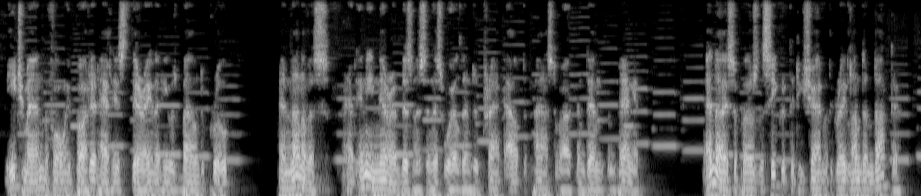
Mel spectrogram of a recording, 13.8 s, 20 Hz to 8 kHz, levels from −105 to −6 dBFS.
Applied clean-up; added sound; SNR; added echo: classical method WPE with log-MMSE.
